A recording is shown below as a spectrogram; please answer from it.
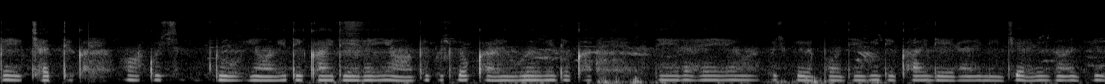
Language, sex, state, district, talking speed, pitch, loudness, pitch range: Hindi, female, Maharashtra, Nagpur, 205 wpm, 195 Hz, -33 LUFS, 190-200 Hz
